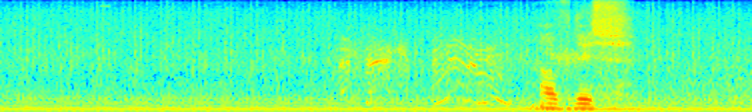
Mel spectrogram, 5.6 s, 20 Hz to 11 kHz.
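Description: Steady drone of a Typhoon Mk 1b fighter's engine holding a climb in War Thunder, a constant low hum running throughout, with someone briefly talking over it and short bursts of game sounds near the end.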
